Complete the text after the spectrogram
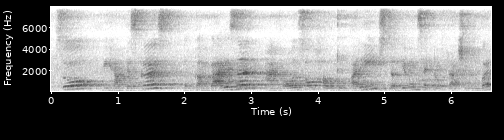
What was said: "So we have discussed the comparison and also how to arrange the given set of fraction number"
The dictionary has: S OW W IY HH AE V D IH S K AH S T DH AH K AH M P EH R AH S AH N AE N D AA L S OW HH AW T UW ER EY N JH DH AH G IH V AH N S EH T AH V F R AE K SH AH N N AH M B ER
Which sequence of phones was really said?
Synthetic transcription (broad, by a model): S OW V IY HH AE V D IH S K AH S T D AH K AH M P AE R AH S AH N AE N D AA L S OW HH AW T UW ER EY N JH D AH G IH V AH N S EH T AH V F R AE SH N N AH M B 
